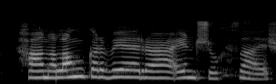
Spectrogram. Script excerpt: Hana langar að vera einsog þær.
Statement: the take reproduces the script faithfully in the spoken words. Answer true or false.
true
